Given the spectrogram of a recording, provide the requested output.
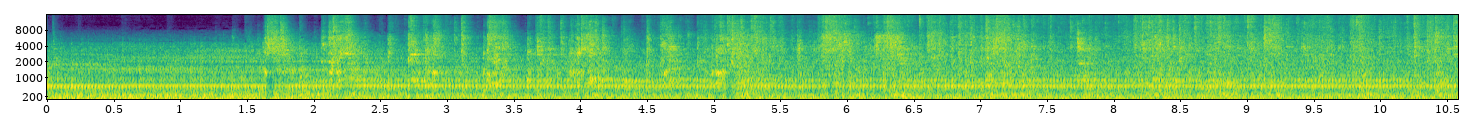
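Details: High-speed plastic shredder/granulator shredding recycled HDPE (RHDPE): steady motor hum with rapid irregular clatter of plastic chunks being chopped after the first second; normal shredding.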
